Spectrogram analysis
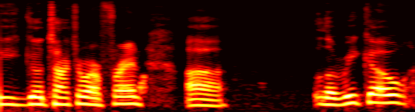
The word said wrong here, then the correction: Elrico: I'm saying his name wrong. Like Elrico. – I say. Elrico.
